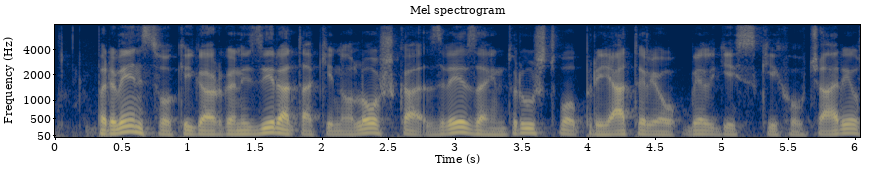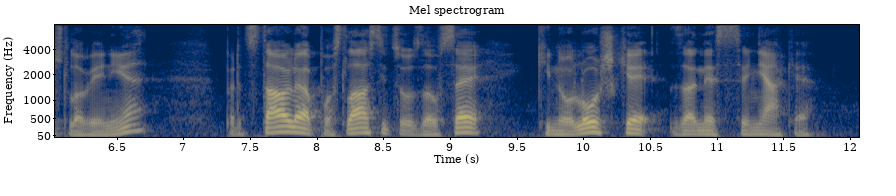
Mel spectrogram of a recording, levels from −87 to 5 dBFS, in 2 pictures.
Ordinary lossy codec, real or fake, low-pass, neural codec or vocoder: none; fake; none; codec, 16 kHz, 2 kbps, X-Codec, HuBERT features, trained on LibriSpeech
